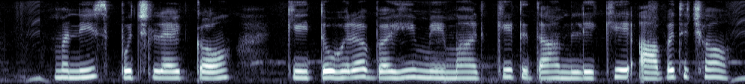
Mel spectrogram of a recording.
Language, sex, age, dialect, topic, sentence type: Maithili, female, 41-45, Bajjika, banking, statement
